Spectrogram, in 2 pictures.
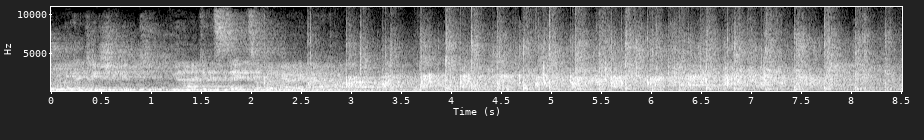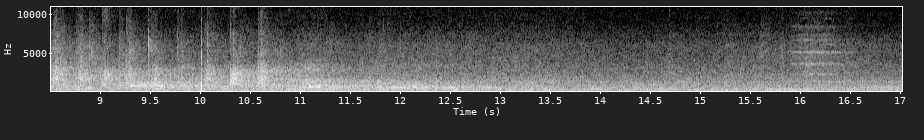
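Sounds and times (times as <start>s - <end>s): audience applauding: 2.0s - 11.4s.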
